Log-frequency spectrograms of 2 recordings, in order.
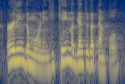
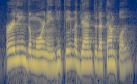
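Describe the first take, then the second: Both takes have the same delivery.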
